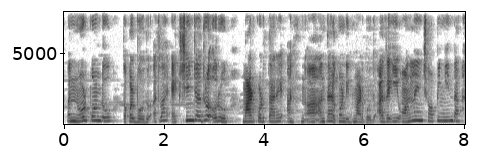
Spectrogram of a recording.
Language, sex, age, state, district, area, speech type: Kannada, female, 60+, Karnataka, Shimoga, rural, spontaneous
